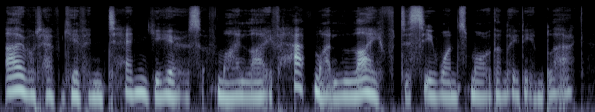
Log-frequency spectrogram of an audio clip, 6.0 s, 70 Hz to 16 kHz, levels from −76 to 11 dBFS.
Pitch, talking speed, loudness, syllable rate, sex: 160 Hz, 180 wpm, -23 LUFS, 3.9 syllables/s, female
